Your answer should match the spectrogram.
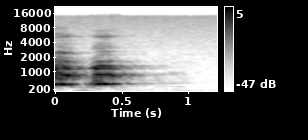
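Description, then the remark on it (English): A dog barks twice in quick succession, moderately loud, with the second bark trailing off into a short fading tail. No one speaks. “My dog's going to chime in.”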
